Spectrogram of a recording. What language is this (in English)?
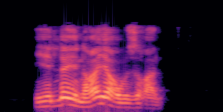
Kabyle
